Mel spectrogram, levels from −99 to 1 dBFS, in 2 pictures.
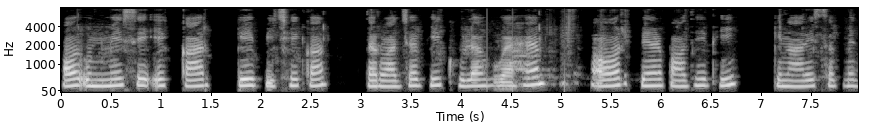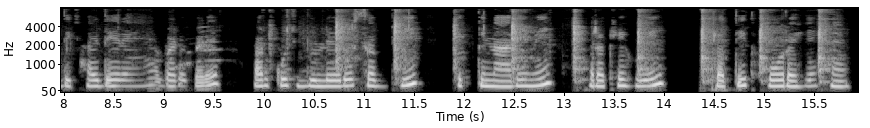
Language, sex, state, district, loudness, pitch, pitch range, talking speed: Hindi, female, Chhattisgarh, Balrampur, -19 LUFS, 225 Hz, 215-245 Hz, 140 wpm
